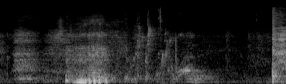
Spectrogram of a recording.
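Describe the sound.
Water splashes and sloshes as someone dips into an ice bath, a rough noisy wash that swells early on and ends with a sudden sharp burst, with excited voices around it.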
